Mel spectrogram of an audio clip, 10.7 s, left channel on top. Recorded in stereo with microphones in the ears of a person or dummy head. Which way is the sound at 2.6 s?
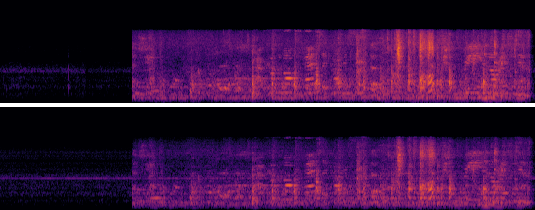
85° left.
